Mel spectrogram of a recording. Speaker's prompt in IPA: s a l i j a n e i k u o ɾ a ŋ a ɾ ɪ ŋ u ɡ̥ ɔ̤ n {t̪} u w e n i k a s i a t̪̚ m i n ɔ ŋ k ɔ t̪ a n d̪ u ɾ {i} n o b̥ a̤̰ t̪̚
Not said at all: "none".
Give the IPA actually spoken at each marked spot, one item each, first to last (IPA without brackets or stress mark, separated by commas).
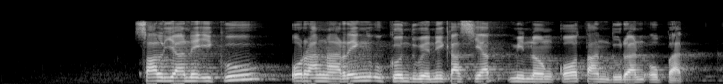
d̪, a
